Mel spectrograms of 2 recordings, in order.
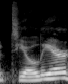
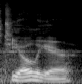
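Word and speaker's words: Thiollier: Oh, that's Teolier. Uh, we'll read all that in a second. Or tier, I think it is. I don't think the R is pronounced. I think it's Tier. Okay.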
